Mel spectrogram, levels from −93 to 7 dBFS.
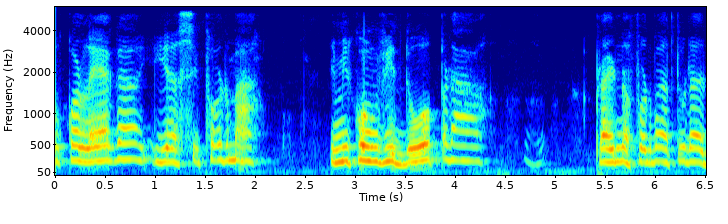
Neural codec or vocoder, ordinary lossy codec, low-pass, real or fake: none; none; 5.4 kHz; real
